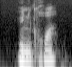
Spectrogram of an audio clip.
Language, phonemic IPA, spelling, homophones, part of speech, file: French, /kʁwa/, croix, croie / croient / croies / crois / croit / croîs / croît, noun, Fr-croix.ogg
- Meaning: 1. cross (shape) 2. a representation of a cross; the cross as a heraldic symbol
